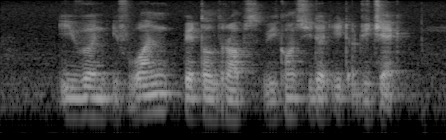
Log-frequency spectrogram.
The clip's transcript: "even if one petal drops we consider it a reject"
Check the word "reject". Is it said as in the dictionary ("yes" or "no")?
no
